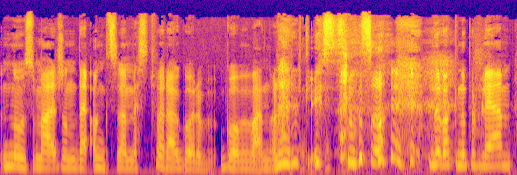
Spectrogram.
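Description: A woman's voice: medium pitch, a bit bright, dry recording. A young woman in her twenties hosting a radio show, telling candid, self-mocking stories in casual chat. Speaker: radio host. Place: radio studio.

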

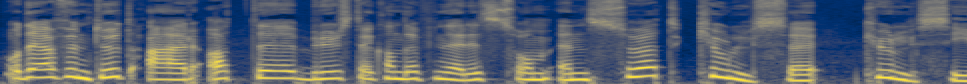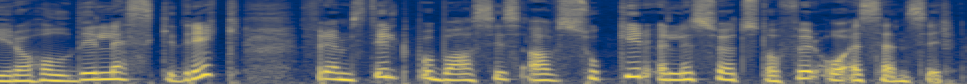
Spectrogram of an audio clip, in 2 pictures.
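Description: A woman's voice: mid-range voice, a little mellow, dry recording. A young woman from Norway co-hosts a casual student radio show. She explains at length, hesitating and correcting herself as she goes, and her voice sits in the middle of the range. The studio sound is dry and close. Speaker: co-host presenting research.

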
